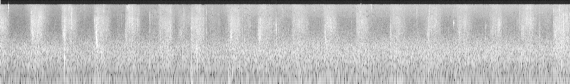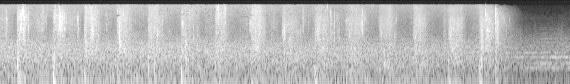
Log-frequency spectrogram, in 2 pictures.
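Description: Footsteps crunch steadily through snow.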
